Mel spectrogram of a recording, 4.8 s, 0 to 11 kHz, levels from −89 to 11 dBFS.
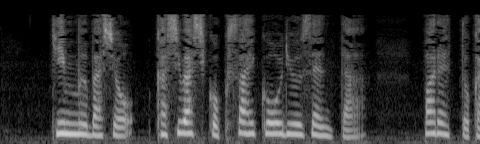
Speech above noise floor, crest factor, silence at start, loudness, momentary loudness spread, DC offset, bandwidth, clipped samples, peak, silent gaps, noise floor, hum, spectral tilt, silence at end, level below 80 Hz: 39 dB; 16 dB; 0.5 s; -21 LUFS; 12 LU; under 0.1%; 8 kHz; under 0.1%; -6 dBFS; none; -59 dBFS; none; -4.5 dB/octave; 0 s; -56 dBFS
